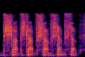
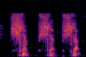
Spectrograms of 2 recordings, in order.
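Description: First: Quickening, higher footstep imitation; urgent run of squelching steps; speeding-up footsteps. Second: Hushed, voiceless footstep sounds; soft, spaced-out squelching steps; creeping footstep imitation. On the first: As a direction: rattle the steps off faster and faster. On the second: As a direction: whisper each step as an eerie sound effect. Imitates following footsteps, slowly. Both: A narrator's reading.

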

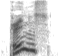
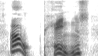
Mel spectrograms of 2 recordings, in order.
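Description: First: PINS rising high as a question; high querying lift on "Pins"; puzzled question. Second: "Oh" high, then dismissive "pins"; dawning recognition. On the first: Boy puzzled by the word. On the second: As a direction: say "Oh, pins" as it dawns on you. Boy realises, then dismisses pins. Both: Acted.

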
